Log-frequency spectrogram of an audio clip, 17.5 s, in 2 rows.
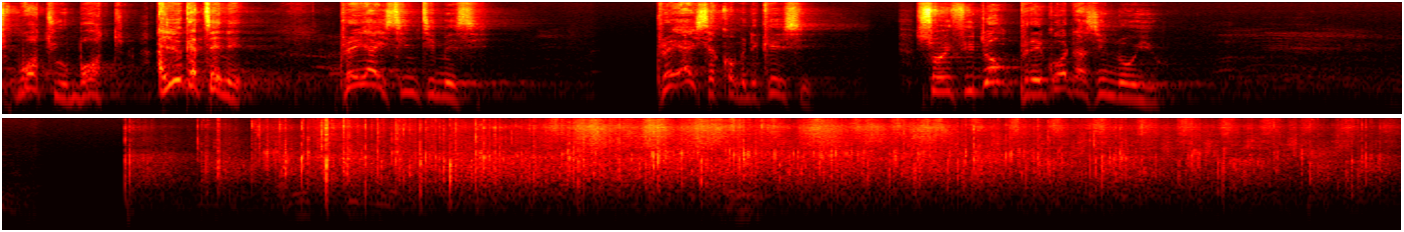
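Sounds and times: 
speech: 0.1 - 3.1, 4.1 - 7.4
audience clapping: 9.5 - 17.4.

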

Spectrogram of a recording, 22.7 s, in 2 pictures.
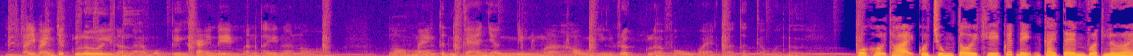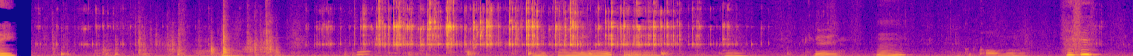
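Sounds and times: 
speech: 0.1 - 8.0, 8.6 - 11.8, 19.4 - 20.5, 21.2 - 22.4
glass of fermented sticky rice drink rattling and clinking while being prepared: 11.6 - 19.2.

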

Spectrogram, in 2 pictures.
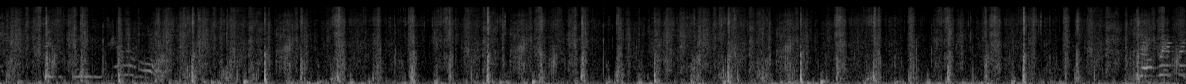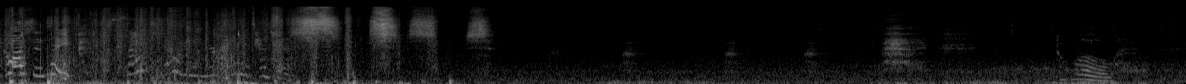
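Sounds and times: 
people talking: 0.0 - 1.8, 11.3 - 16.8, 22.4 - 23.1
running footsteps on the ground at Colonial Jamestowne: 0.0 - 16.8.

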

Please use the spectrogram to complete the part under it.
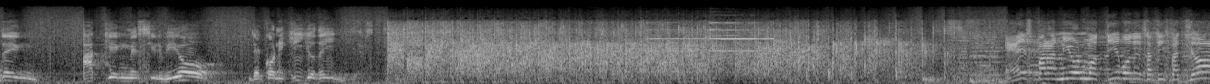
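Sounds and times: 
speech: 0.0 - 4.3, 10.4 - 12.0
audience applause: 3.9 - 9.6
whistles: 6.4 - 7.9.

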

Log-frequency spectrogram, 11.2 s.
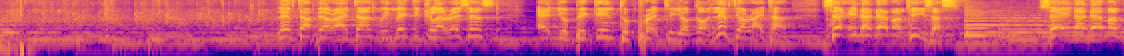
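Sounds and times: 
audience clapping hands as clap offering: 0.0 - 5.1
sustained low musical tones: 0.0 - 11.2
speech: 2.8 - 9.8, 10.4 - 11.2.

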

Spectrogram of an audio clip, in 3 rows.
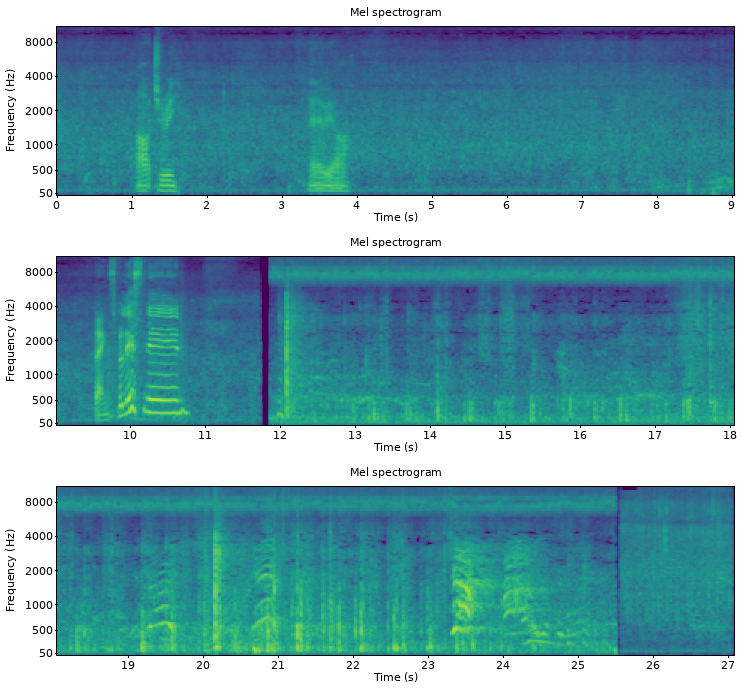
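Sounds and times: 
speech: 1.1 - 1.8, 3.4 - 4.0, 9.6 - 10.9
horse hooves clip-clopping: 11.9 - 25.6.

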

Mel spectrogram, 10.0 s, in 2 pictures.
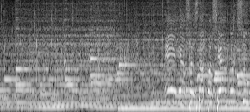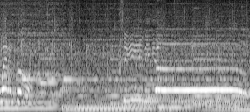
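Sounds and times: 
applause: 0.0 - 9.9
speech: 4.1 - 6.1, 7.5 - 8.6.

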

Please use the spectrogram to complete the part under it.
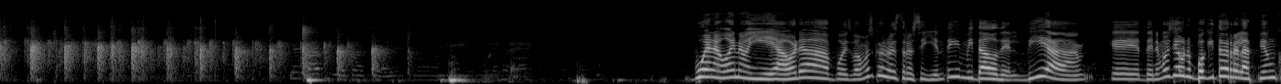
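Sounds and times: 
applause: 0.0 - 4.4
speech: 7.0 - 12.8.

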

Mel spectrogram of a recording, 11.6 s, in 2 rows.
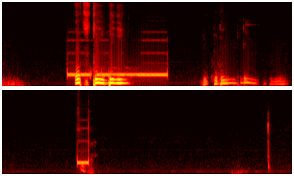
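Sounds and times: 
low electrical hum: 0.0 - 11.5
phone line ringing tone: 1.3 - 3.4, 7.3 - 7.7
speech: 1.5 - 2.6, 4.0 - 5.8.

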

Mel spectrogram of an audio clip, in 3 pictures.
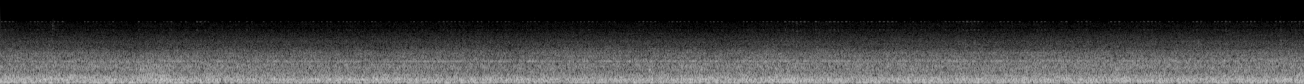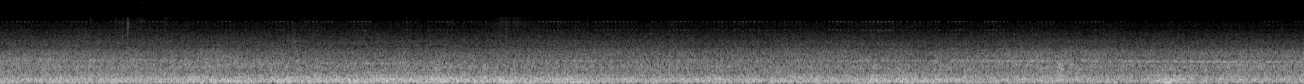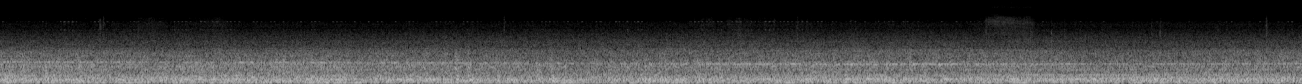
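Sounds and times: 
highway road noise in a Ford F-150 pickup truck: 0.0 - 39.0
faint humming tone: 28.9 - 37.4.

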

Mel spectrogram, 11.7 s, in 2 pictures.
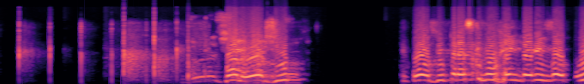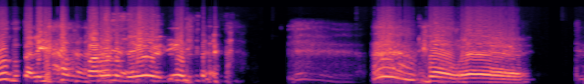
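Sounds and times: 
hands clapping: 0.0 - 2.3
speech: 1.8 - 3.1, 4.0 - 9.0, 9.6 - 11.6
laughter: 6.2 - 8.4.

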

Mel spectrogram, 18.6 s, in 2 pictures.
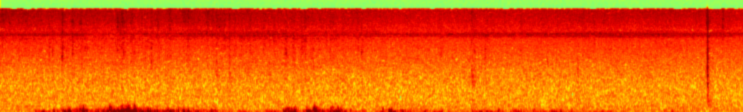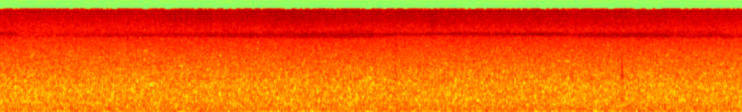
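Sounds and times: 
insects buzzing in the daytime: 0.0 - 18.5
soft even hiss: 0.0 - 18.5.

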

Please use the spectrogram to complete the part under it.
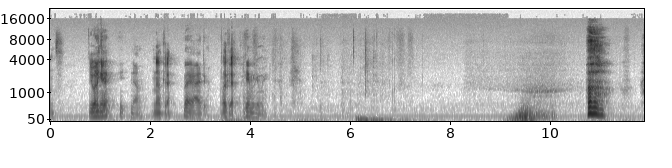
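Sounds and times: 
speech: 0.1 - 4.4, 10.7 - 11.2
low hum: 9.0 - 10.5
voice imitating wind: 9.1 - 10.2.

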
